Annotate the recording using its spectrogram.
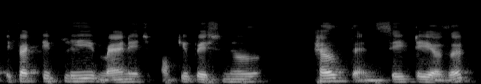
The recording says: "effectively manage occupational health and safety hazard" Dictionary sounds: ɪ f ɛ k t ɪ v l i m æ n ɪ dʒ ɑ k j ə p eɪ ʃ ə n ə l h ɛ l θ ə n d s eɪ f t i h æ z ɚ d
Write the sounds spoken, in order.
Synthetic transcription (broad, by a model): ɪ f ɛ k t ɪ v l i m æ n ɪ dʒ ɑ k j ə p eɪ ʃ ə n ə l h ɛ l t ə n d s eɪ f t i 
